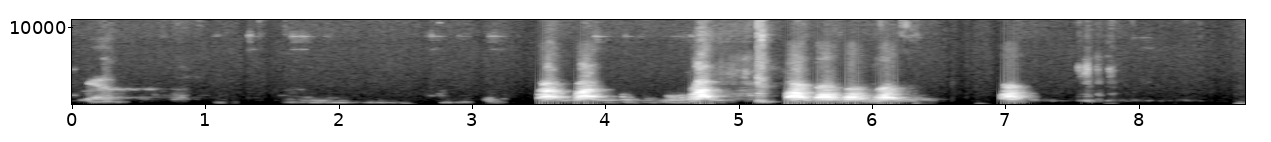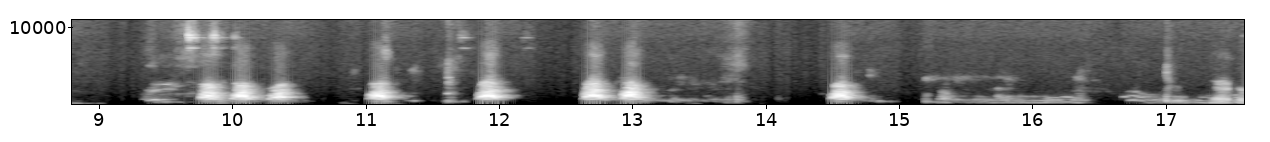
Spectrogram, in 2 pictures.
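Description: A dog barks in short bursts and clusters, loud and close, in an indoor studio with long quiet gaps between the volleys.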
